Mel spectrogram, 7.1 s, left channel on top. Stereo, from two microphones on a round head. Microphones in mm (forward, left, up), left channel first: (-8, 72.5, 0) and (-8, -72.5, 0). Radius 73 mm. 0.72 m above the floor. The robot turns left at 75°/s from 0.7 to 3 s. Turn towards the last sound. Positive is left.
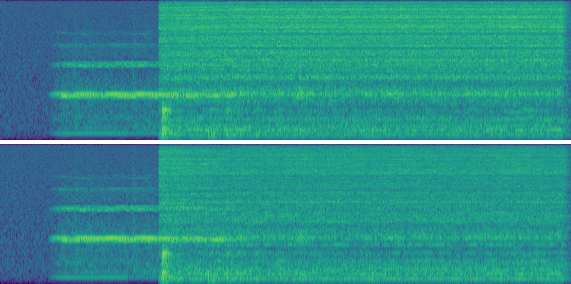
turn(degrees=90)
